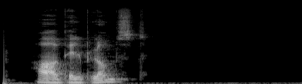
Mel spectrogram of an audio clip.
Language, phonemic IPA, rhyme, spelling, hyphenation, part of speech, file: Norwegian Bokmål, /ˈɑːbɪlblɔmst/, -ɔmst, abildblomst, ab‧ild‧blomst, noun, Nb-abildblomst.ogg
- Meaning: an apple blossom (the flower of an apple tree that will eventually turn into an apple)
